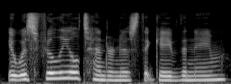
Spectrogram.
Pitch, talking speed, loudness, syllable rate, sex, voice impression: 220 Hz, 205 wpm, -17 LUFS, 5.1 syllables/s, female, very feminine, adult-like, slightly thin, slightly relaxed, powerful, slightly dark, slightly soft, clear, fluent, slightly raspy, cute, intellectual, refreshing, sincere, calm, friendly, reassuring, slightly unique, slightly elegant, slightly wild, sweet, slightly lively, kind, modest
